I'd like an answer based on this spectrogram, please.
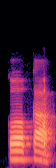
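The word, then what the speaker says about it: ق: Hanya satu huruf, namanya qaf. Atau kita bacanya ko. Nah, di sini lidah ujung lidah pangkal lidah ini digerakkan sehingga bacaannya menjadi ko, bukan k.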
